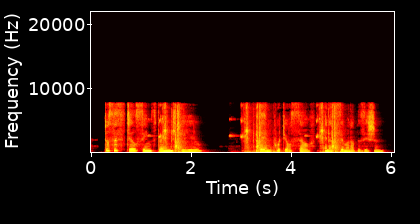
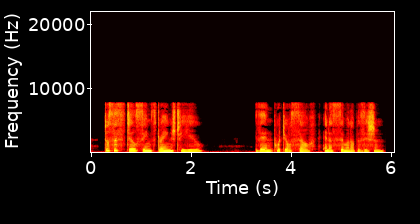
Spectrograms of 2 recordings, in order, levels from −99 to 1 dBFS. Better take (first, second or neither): second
